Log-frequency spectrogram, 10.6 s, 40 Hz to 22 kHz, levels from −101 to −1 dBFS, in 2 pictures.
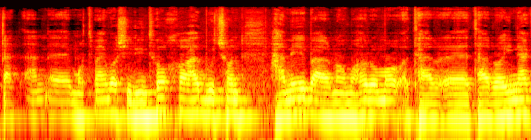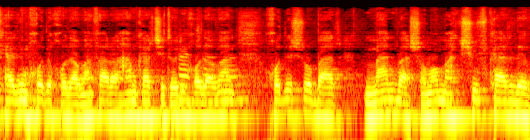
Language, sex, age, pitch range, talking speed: Persian, male, 30-49, 105-120 Hz, 165 wpm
